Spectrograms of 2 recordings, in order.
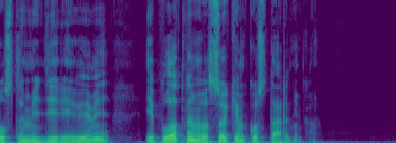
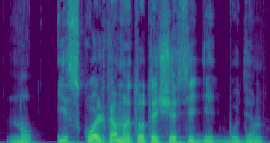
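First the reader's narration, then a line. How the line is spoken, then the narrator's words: Angry question. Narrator (Russian): зло спросил Страйк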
